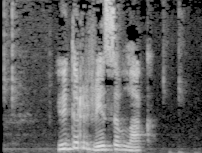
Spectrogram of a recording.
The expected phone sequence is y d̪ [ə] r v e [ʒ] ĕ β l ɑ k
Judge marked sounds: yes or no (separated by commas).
yes, no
